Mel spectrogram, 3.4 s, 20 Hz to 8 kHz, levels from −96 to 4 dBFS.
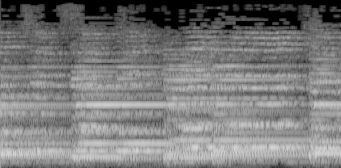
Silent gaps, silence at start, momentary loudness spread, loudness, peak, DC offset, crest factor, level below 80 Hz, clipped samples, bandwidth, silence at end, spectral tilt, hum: none; 0 s; 4 LU; -17 LUFS; -4 dBFS; under 0.1%; 14 dB; -60 dBFS; under 0.1%; 7.6 kHz; 0 s; -6 dB/octave; none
